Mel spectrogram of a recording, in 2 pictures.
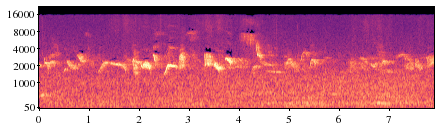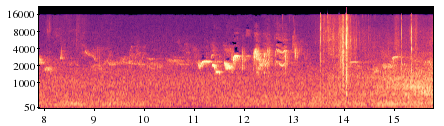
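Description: Small garden birds chirping and singing in quick, gliding notes, busiest in the first few seconds and again about eleven to thirteen seconds in, with one sharp click near the end.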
